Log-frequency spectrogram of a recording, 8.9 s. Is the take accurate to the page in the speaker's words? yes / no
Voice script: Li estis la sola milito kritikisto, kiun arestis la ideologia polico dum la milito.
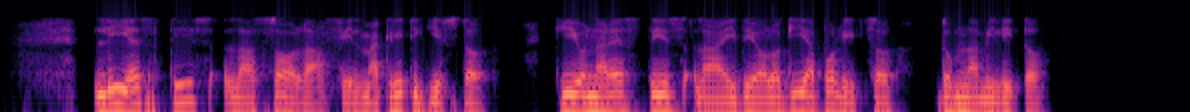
no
